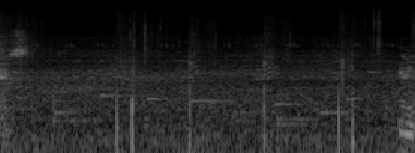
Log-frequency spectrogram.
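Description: Footsteps tap softly on a hard path.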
